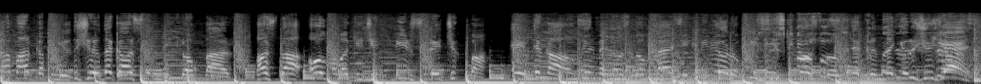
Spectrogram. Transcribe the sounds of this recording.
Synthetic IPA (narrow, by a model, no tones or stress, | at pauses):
kʰapaɾkapɯjɯd̪ɯʃaɾɯd̪akʰalˠsɯnmiclʲoplˠaɾ̥hast̪aʔo̞lˠmamakit͡ʃʰinbiɾsyɾɛt͡ʃʰɯk̚maɛvd̪ɛkʰad̪yɾʲmed̪aslˠɯmbænselʲibilʲijo̞ɾumbiziiʃcʰid̪ost̪lˠonjakɯnd̪aɟø̞ɾyʃyd͡ʒɛːz̥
